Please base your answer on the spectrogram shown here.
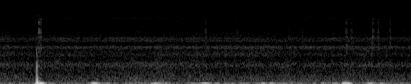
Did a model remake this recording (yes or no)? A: no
